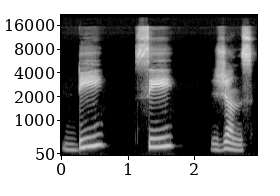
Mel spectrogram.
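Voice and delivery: डिसीजंस stretched out syllable by syllable; डिसीजंस spelled out very slowly, with j sound; very slow model reading. Shown as a demonstration. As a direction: drag out डिसीजंस slowly to show each sound. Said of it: "डिसीजंस नहीं पढ़ना है".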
